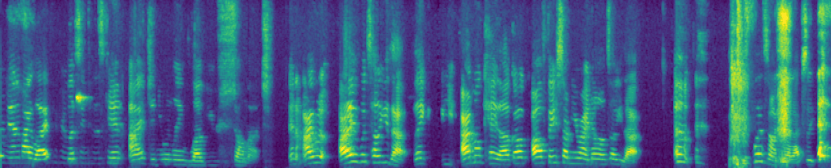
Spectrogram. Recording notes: We are still having trouble with our mics but we are actively working on improving the sound for you guys.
